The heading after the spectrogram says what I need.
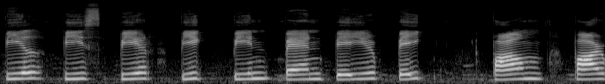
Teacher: Voiceless bilabial stop sound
